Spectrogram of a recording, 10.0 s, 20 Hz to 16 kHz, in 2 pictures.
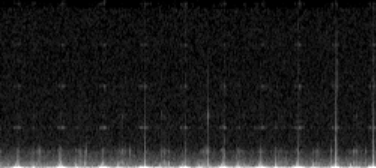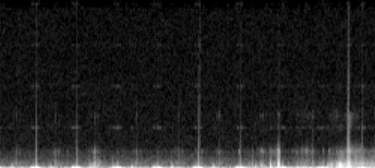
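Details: Person's own habitually fast, visible heartbeat auscultated with a stethoscope at different chest spots: rapid, regular thumps at about 110 beats a minute.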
